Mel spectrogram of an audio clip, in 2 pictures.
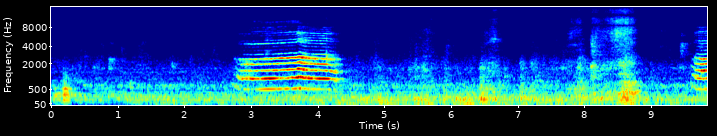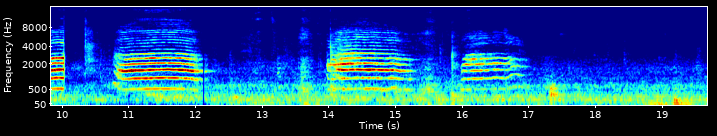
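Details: Rescued weak kittens, found clinging to each other on the return from a family funeral, meowing: about five clear, wavering mews spaced a few seconds apart, some drawn out and some clipped, in a quiet room.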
